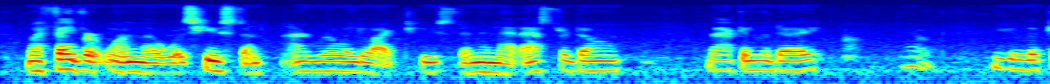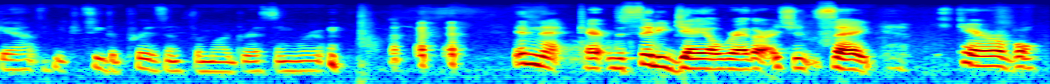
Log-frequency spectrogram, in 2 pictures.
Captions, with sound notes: My favorite one, though, was Houston. I really liked Houston and that Astrodome, back in the day. You could look out. You could see the prison from our dressing room. (Laughs) Isn’t that terrible? The city jail, rather, I should say. That’s terrible!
